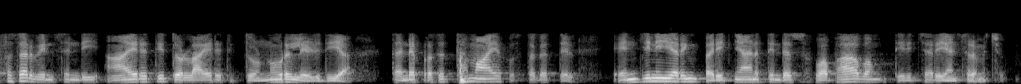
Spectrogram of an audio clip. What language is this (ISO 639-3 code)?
mal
